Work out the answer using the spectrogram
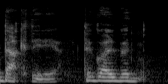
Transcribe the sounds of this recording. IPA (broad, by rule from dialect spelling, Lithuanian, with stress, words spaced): ˈdɑːktɐrʲeː ˈtɐɪ ˈɡɐlʲ ˈbʲɛnt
